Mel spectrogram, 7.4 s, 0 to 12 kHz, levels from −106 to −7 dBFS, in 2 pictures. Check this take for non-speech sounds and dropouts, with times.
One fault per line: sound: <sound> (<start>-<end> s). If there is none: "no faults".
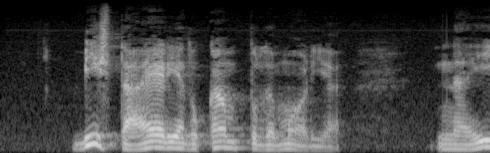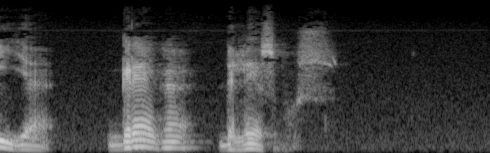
no faults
